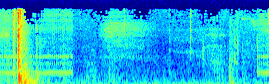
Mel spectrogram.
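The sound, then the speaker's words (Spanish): A car door shuts with one solid thump as someone gets into the car while holding a mobile phone to their ear. A steady electronic tone sounds at the start and returns at the end, with faint rustling and a softer knock between. “entra en su coche con el móvil en la oreja.”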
